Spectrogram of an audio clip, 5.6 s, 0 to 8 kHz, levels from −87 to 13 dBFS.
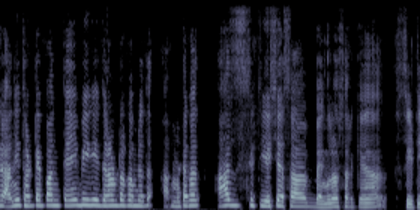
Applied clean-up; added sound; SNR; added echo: neural mask model Resemble Enhance denoiser.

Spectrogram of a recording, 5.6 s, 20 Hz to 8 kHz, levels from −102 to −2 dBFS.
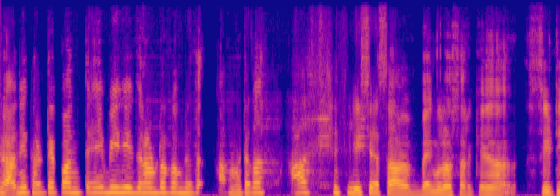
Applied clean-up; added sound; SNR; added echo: neural diffusion model UNIVERSE++.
